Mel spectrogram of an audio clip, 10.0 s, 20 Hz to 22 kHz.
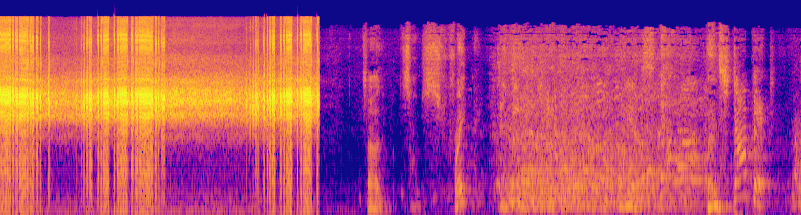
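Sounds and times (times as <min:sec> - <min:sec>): cicada buzzing: 0:00.0 - 0:04.0.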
